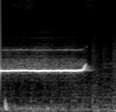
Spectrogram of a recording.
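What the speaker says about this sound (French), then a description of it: "Tu vas l'entendre siffler." A single sustained whistled tone, steady and clear for over a second before cutting off, set in a French role-play adventure scene featuring a mycelium power; it stands alone with no talk over it.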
